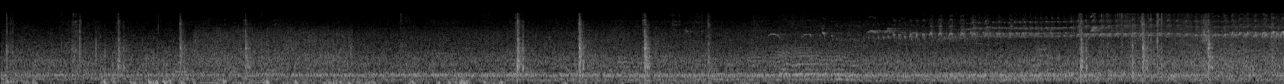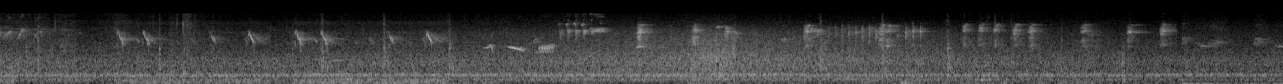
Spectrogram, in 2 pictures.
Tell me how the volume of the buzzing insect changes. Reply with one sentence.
The loudness of the buzzing insect stays about the same.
